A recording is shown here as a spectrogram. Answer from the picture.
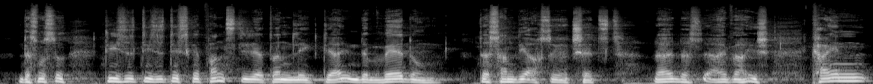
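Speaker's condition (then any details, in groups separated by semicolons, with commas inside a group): Parkinson's disease; slowed movements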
